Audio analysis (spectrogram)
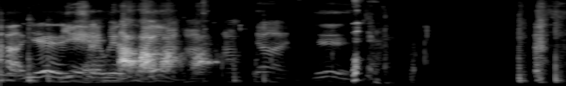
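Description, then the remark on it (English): A dog barks repeatedly in short, loud bursts, overlapping with people talking, then falls quiet before a few more sharp barks at the end. “So your dog is signing us off. He said that's enough.”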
